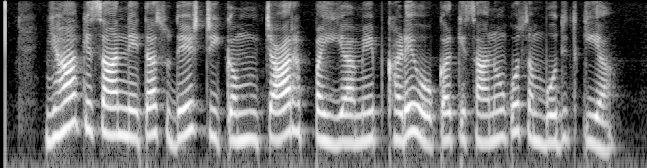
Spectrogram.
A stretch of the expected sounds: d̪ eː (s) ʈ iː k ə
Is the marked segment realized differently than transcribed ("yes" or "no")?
yes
